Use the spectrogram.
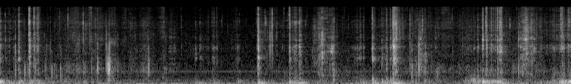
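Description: A solid, dried white soap bar held in the hand is scraped and cut with a metal utility blade, and white flakes fall off. Dry, crackly scraping comes in short bright bursts with sharp clicks over a faint low rumble. The louder cuts stand out against quieter rasping in between.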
